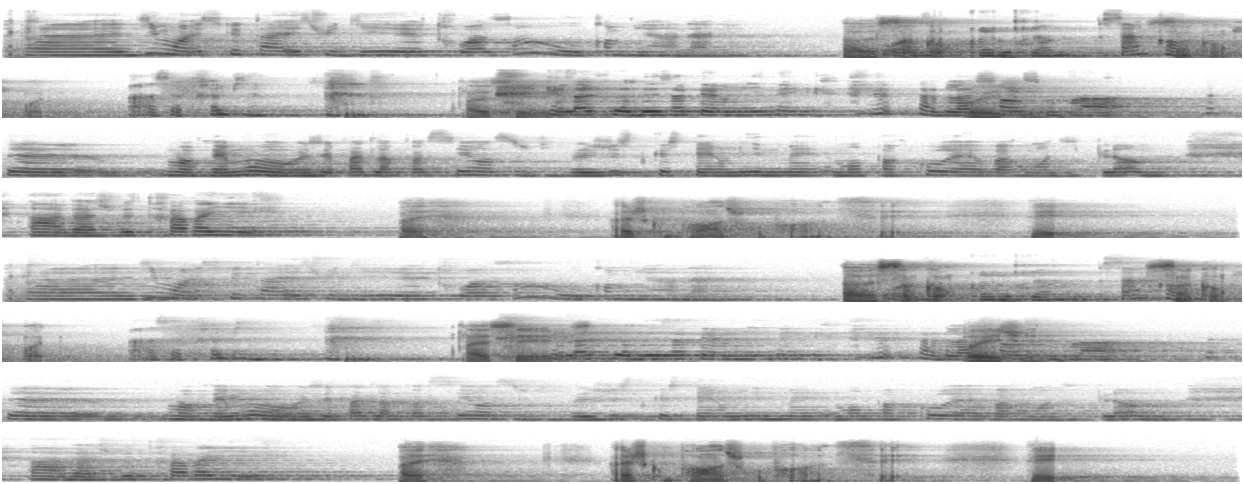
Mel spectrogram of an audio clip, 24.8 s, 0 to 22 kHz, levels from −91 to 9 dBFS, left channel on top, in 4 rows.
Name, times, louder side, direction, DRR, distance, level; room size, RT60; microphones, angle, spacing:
voice 1, 0.1-3.7 4.4-6.0 6.8-8.1 8.7-11.8 12.2-20.0, left 2 dB, 45° left, 11 dB, 0.6 m, -27 dB
voice 2, 4.2-4.8 5.7-6.4 8.5-9.0 11.0-11.4 20.6-20.9 21.6-23.9, right 4 dB, 40° right, 14 dB, 0.4 m, -24 dB
16.5 x 6.4 x 8.4 m, 2.1 s
head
